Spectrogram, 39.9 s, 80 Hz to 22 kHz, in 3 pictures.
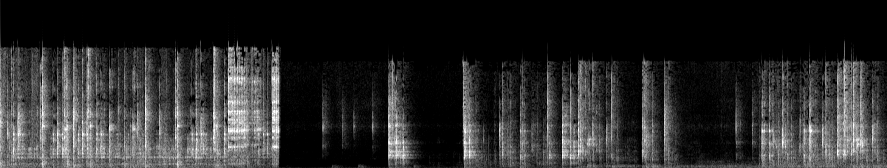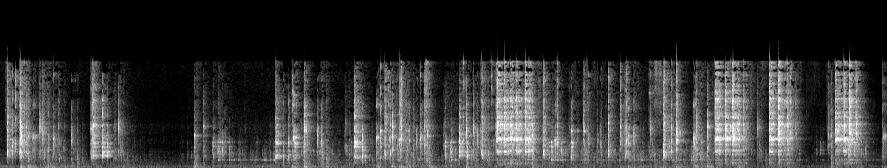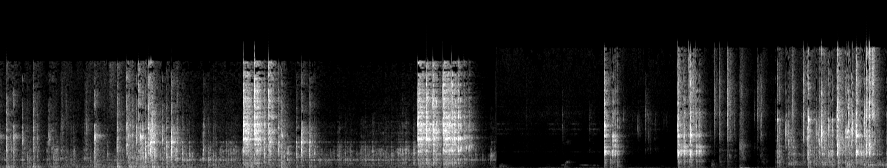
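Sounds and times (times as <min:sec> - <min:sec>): marbles rolling on wooden tracks: 0:00.0 - 0:04.2, 0:04.9 - 0:34.1, 0:35.3 - 0:39.9
marbles clicking on wood: 0:11.0 - 0:34.1, 0:35.4 - 0:39.9.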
